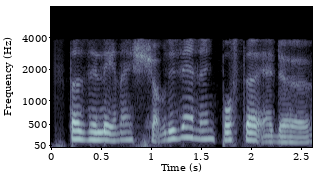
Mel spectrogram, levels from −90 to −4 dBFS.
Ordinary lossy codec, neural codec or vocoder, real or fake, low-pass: AAC, 16 kbps; codec, 16 kHz, about 1 kbps, DyCAST, with the encoder's durations; fake; 7.2 kHz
